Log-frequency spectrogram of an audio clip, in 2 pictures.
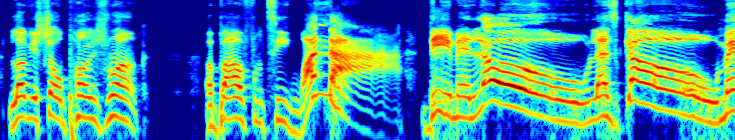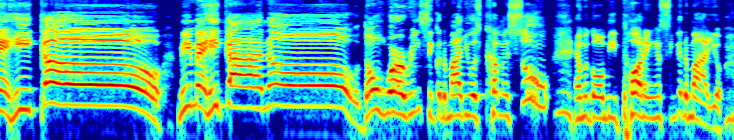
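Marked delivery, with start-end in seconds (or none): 4.3-11.0 slow stretched hype shout; stretched excited cheer. Real, not acted. Hyping Mexican viewer.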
